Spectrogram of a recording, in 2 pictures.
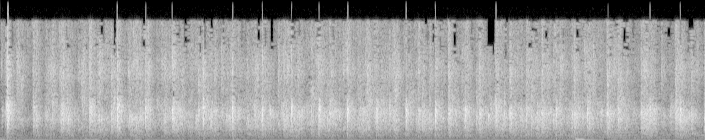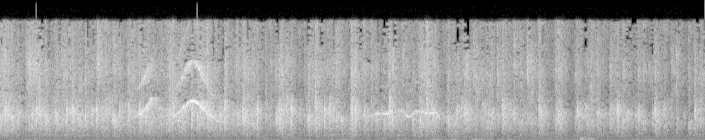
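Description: Sustained audience applause, a dense steady wash of many hands clapping at an even, loud level for the whole stretch, with a few cheers or whistles rising briefly midway.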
